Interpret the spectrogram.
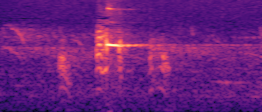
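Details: A grey francolin (Ortygornis pondicerianus) in Pakistan gives a single loud, harsh, high-pitched call note, with fainter scratchy notes around it and a quiet background.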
